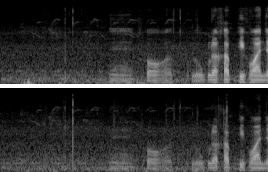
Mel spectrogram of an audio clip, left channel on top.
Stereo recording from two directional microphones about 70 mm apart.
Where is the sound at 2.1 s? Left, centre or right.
Left.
